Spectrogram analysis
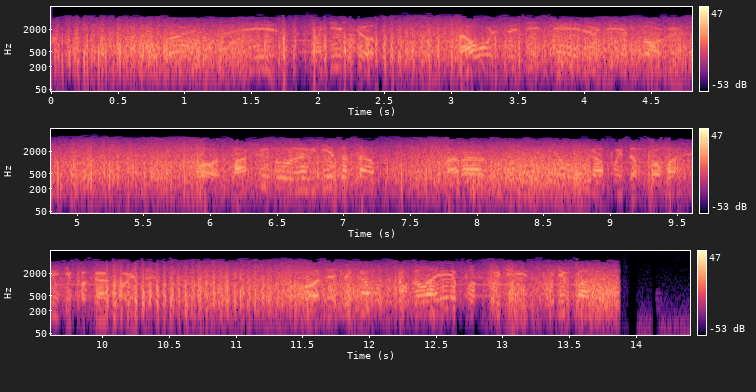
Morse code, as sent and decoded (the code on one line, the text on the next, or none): none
